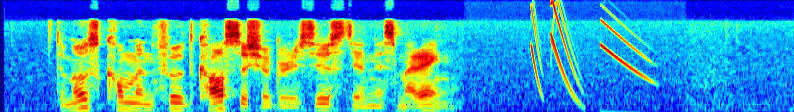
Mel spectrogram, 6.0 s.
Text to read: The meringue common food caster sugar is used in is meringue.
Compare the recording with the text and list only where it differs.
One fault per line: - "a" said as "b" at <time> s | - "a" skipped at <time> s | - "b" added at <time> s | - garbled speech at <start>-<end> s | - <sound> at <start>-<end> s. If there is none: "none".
- "meringue" said as "most" at 0.5 s
- chirp at 4.0-5.0 s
